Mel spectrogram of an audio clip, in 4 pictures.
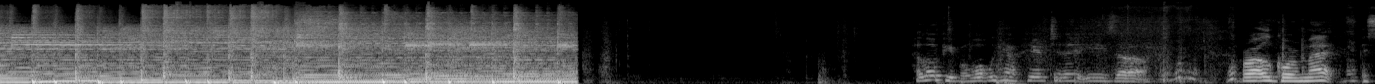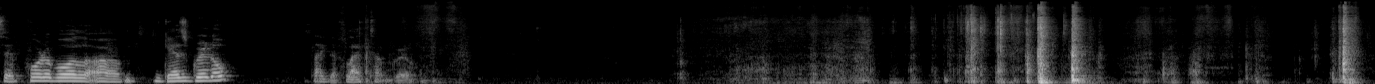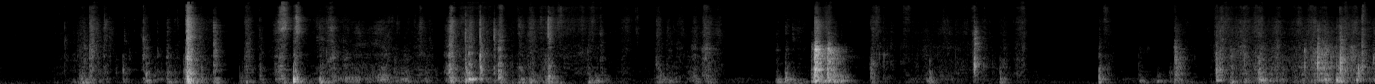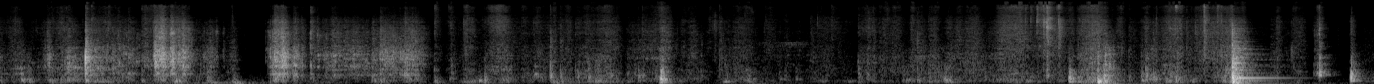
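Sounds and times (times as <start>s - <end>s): cardboard packaging handled: 10.0s - 12.3s, 20.6s - 27.4s, 28.1s - 35.4s, 38.5s - 54.9s
packaging rustling: 39.6s - 53.6s.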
